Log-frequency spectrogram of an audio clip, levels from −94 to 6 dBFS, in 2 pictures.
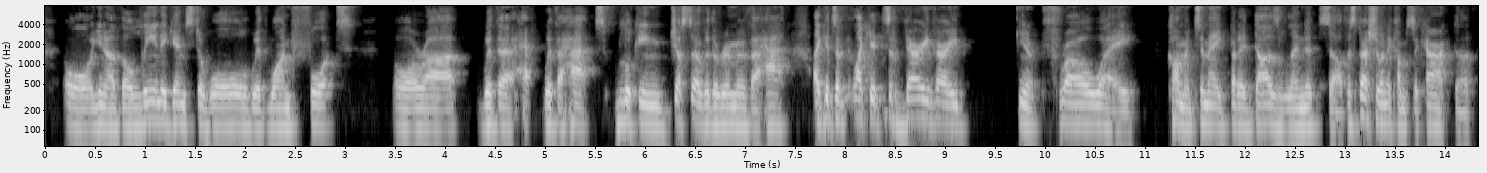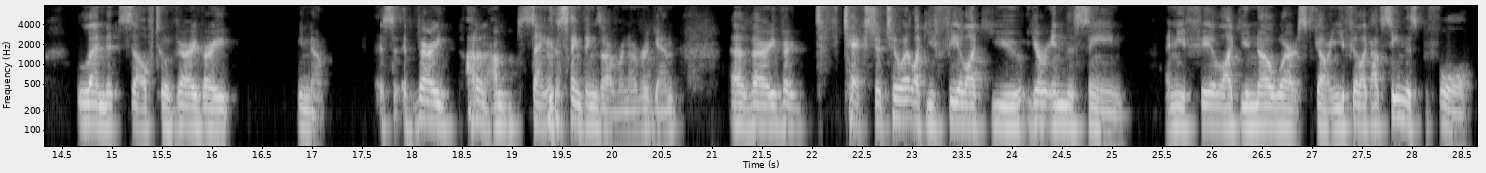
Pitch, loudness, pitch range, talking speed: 120 Hz, -19 LUFS, 115-125 Hz, 225 wpm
